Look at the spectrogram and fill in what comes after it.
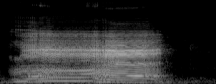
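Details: Calf lowing for its mother: a single full, harmonic moo lasting about a second and a half, steady in pitch, then fading into quiet.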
